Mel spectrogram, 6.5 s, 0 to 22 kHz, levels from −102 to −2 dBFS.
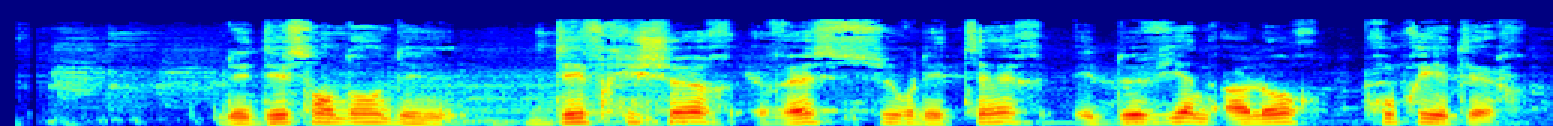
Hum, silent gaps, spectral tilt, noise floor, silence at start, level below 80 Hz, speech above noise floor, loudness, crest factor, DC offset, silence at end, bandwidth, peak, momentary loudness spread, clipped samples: none; none; -5 dB/octave; -54 dBFS; 0.9 s; -66 dBFS; 31 dB; -24 LUFS; 18 dB; under 0.1%; 0.15 s; 11.5 kHz; -8 dBFS; 10 LU; under 0.1%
